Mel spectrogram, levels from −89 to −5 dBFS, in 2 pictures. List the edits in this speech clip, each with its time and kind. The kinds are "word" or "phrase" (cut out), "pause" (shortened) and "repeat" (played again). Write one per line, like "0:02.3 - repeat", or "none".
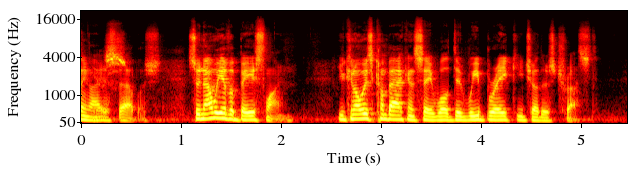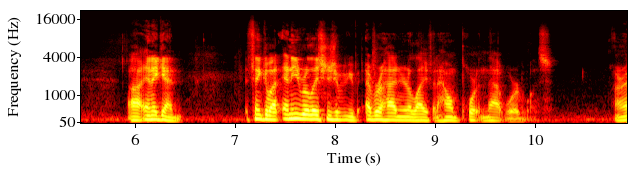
none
